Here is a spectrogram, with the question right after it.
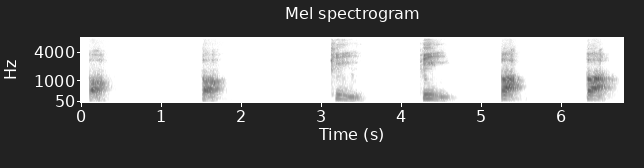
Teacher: প্রথম যেটা আছে পি, এটা প সাউন্ড করে। এই প সাউন্ডটা হবে হচ্ছে দুই ঠোঁট একদম বন্ধ করে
